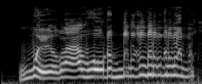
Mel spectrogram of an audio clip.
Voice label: angry, Blues Man speech

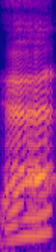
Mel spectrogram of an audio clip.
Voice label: jump, London Cabbie; speech

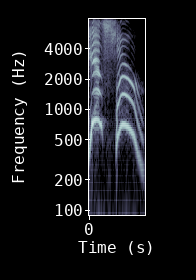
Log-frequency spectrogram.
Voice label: "yes sir", Cowgirl; speech

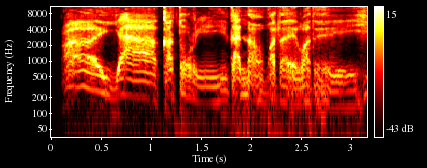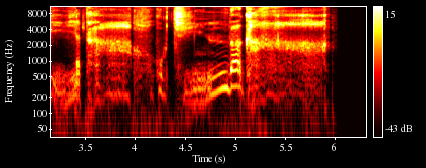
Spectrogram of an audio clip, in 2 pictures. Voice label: angry; Confucious

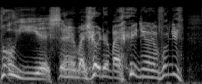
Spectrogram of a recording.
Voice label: angry; Capone

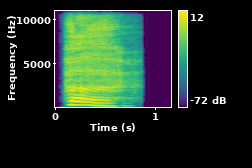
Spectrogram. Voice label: sad, German

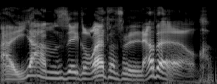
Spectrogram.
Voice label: flawless, French Lover; speech

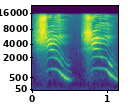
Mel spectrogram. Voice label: leavemealone, Southern Belle; speech

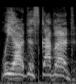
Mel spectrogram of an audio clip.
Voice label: take cover, speech, Horror

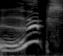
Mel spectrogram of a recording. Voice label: "oops", Scotsman; speech

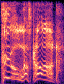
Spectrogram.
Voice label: brilliant, speech, Viking

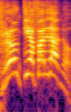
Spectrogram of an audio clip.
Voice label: orders, Italian

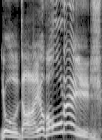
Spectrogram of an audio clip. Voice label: coward, speech, Viking

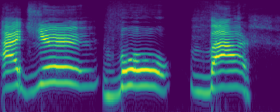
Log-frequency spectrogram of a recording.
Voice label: bye bye, French; speech

